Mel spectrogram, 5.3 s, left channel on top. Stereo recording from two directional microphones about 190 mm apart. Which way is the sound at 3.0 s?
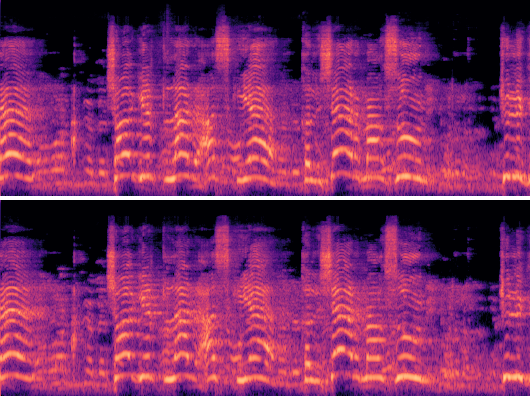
30° right (ahead or behind).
